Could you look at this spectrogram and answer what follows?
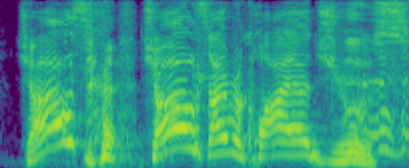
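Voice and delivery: put-on high, slow, pompous old gent through laughter; old British man. Parent imitates daughter demanding juice like a British gentleman. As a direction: ham up a prim British butler request. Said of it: "she talks like an old British man".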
